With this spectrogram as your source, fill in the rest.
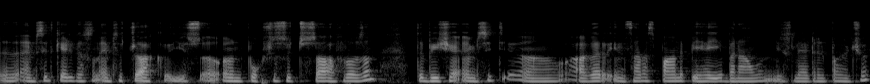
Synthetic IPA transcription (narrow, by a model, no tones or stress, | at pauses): ɐmsit̪ʲkʲet͡ʃɡɐsɐnɐ̰msit̪̚ʲt͡ʃa̰ːkʰjusunpukʰt͡ʃʰusut͡ʃːʰi̥saːfɾoːzɐn | t̪ɨbʱiːt͡ʃʰiʔɐ̰msit̪ʲ | ɐ̰ɡɐɾḭnsaːnɐspaːnpiɦɐjibɐnaːʋunjḭsleːʈɾinʲpɐːnt͡ʃʰu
